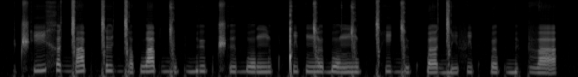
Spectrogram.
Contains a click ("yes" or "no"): yes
